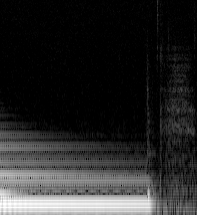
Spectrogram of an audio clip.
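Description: One clean guitar note, A sharp fretted at the first fret of the fifth string, sustains evenly for nearly two seconds and is then muted, followed by faint fret and string noise.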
